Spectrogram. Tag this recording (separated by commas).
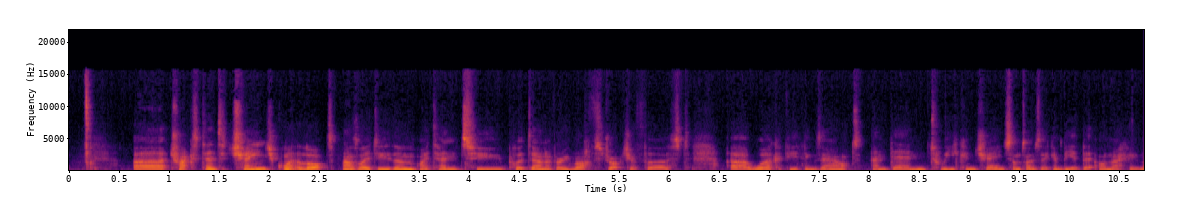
Speech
